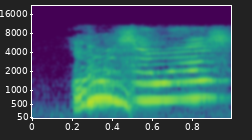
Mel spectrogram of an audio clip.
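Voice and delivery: squeaky, very high-pitched voice. Asking in disbelief whether another speaker disliked the book: high-pitched voice. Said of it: "I love it when [name] goes high-pitched".

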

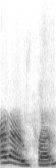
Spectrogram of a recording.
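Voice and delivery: put-on, fake-sounding British accent. A child caller greets the show's host: fake British accent. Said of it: "A fake British accent".

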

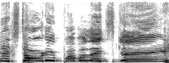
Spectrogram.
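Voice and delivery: very loud, very high, shrill scream at full volume. Retelling sitting on the couch screaming at the TV: retelling screaming at the TV. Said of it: "screaming at the T V".

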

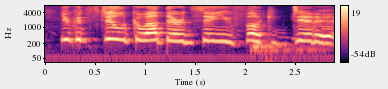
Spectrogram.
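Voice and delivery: put-on upbeat frat boy voice. Acting out a frat boy urging his dorm mate to play football, encouraging frat boy voice. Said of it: "Encouraging frat boy".

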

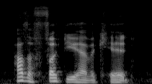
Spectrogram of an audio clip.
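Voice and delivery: mock very low, straight-faced deadpan delivery. Retelling how a friend reacted to a rant: imitating a friend's straight-faced question. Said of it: "with a straight face".

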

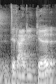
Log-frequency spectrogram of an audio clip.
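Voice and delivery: put-on broken voice, breaking, barely holding together. Retelling a game scene, quoting Joel: imitating a really broken voice. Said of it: "in this, like, really broken voice".

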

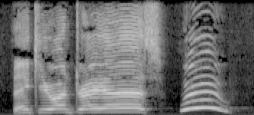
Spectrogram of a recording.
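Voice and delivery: held-back, restrained shout, very high, very slow, drawn out. Giving a shout out to a generous donor: restrained shout. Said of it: "I like how you tried to control your volume there".

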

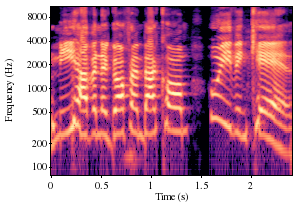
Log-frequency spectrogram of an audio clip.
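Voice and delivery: attempted Chicago accent. Speaker tries a Chicago accent right after saying he can't, attempted Chicago accent. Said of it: "Is that good?".

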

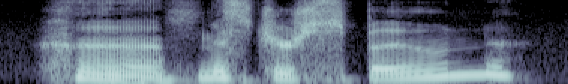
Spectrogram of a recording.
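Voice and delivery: questioning tone with rising pitch. Narrator reading Louise at the typewriter saying the name: questioning. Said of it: "she said questioningly".

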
